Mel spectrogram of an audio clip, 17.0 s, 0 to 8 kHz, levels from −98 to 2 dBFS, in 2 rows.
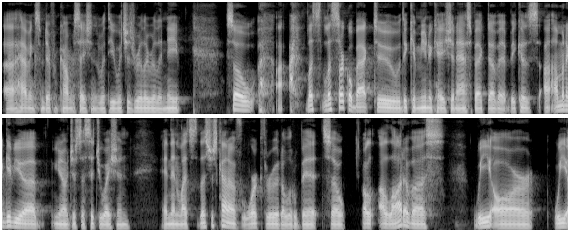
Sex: male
